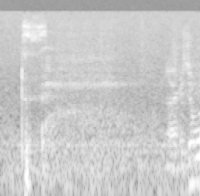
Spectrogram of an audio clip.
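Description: A near-silent pause in a man's speech: faint room tone with a brief soft mouth or breath sound a quarter second in, and his voice returning near the end.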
